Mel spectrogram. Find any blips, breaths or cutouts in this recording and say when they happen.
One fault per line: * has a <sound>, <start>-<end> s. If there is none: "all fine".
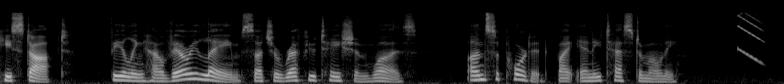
* has a chirp, 7.4-7.7 s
